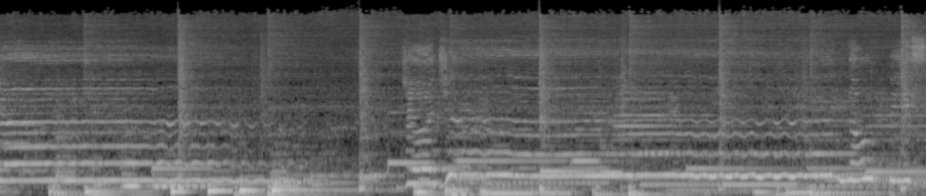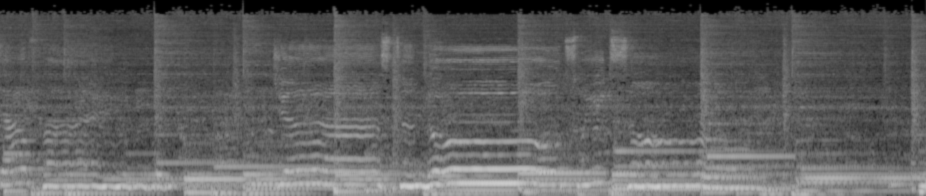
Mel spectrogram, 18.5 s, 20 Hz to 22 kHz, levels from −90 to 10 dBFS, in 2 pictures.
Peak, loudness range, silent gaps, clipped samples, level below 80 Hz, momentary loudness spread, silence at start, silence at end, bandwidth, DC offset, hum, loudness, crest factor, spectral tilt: -4 dBFS; 6 LU; none; under 0.1%; -32 dBFS; 8 LU; 0 s; 0 s; 19.5 kHz; under 0.1%; none; -20 LUFS; 16 dB; -5.5 dB/octave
